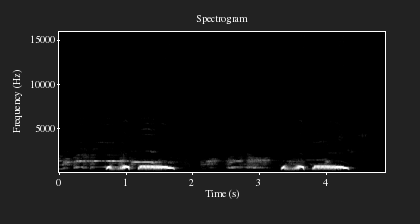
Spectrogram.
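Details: Spotted dove decoy calling at morning to lure wild males: two phrases of a double-hooked coo then a long buzzy coo, with fainter overlapping coos behind and in the pause.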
